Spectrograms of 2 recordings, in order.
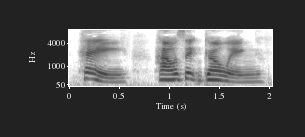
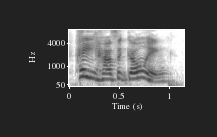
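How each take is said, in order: First: It is said at a moderate pace. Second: It is said very fast.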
